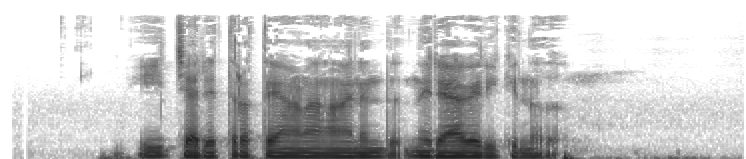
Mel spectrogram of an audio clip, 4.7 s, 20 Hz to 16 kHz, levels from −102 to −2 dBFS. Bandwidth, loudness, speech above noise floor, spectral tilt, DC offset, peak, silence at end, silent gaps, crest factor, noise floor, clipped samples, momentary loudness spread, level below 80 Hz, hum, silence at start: 11 kHz; -19 LUFS; 29 dB; -7.5 dB/octave; under 0.1%; -2 dBFS; 0.45 s; none; 16 dB; -47 dBFS; under 0.1%; 11 LU; -26 dBFS; none; 0.65 s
